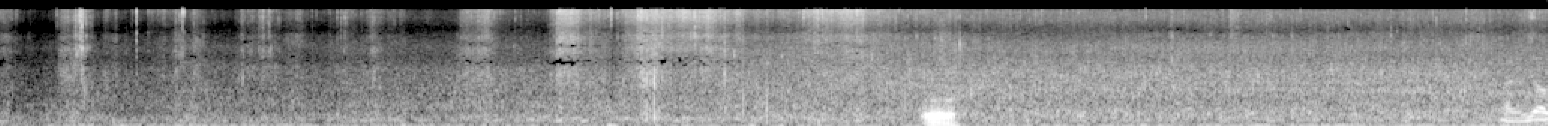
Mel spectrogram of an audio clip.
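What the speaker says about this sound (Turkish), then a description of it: "Bu dere gene yukarıdan geliyor şeyden," A creek flowing down from Uludağ mountain near Bursa gives a steady, soft rushing of water, with a few louder knocks and rustles from people nearby.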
